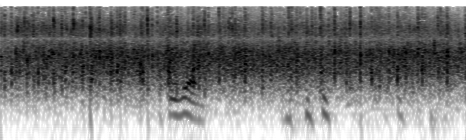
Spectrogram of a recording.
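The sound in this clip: Warm audience applause welcoming a guest at a Socrates in the City talk in Oxford. Dense, continuous clapping runs throughout, with a few voices faintly beneath it.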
